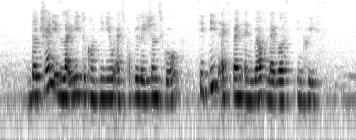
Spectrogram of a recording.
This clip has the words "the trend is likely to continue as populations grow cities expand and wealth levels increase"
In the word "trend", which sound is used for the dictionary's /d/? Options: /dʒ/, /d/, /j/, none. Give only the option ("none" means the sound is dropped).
none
